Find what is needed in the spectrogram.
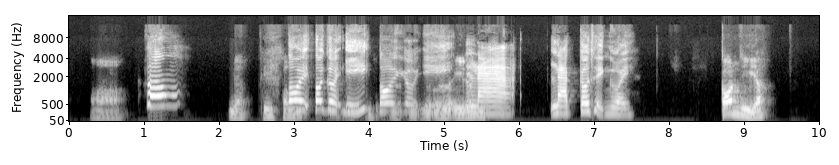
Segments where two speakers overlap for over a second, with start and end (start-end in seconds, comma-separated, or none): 2.9-5.5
